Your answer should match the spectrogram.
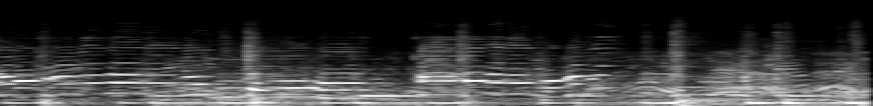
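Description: Live acoustic blues: a harmonica plays an instrumental break with bending, sliding notes over a steady rhythm of strummed guitar with a repeating bass line.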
